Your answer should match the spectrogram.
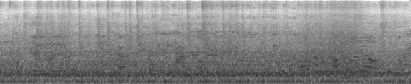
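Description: Mercedes-Benz Citaro G articulated city bus standing at idle, its engine giving a steady low hum, with people talking faintly in the background.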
